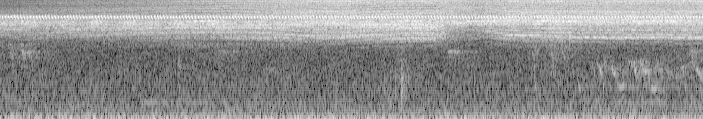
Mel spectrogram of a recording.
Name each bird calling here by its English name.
Black-faced Antthrush, Buff-breasted Wren, Gray-fronted Dove, Thrush-like Wren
